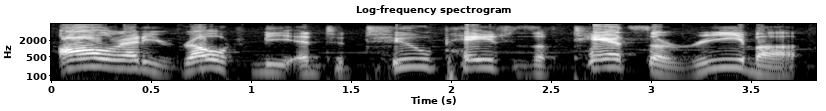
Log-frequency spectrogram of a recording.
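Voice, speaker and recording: A man acts out an indignant, foul-mouthed pony in a story reading. The voice is blunt and emphatic, bright and forceful, with pitch that jumps around as he defies everyone. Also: big pitch swings, a little slow, soft background music, full character voice. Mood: defiant, angry. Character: defiant, foul-mouthed male pony, irritated by pompous arbiters.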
